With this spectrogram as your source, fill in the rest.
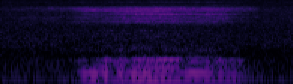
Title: I can actually sleep through this snoring. Could you?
